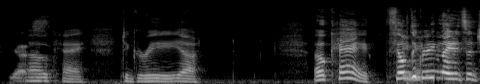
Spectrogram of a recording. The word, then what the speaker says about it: deGruy: but actually degree oh it is phil degree and one way to remember is phil degrigri is that like a french pronunciation yes okay degree yeah okay phil degree ladies and gentlemen my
